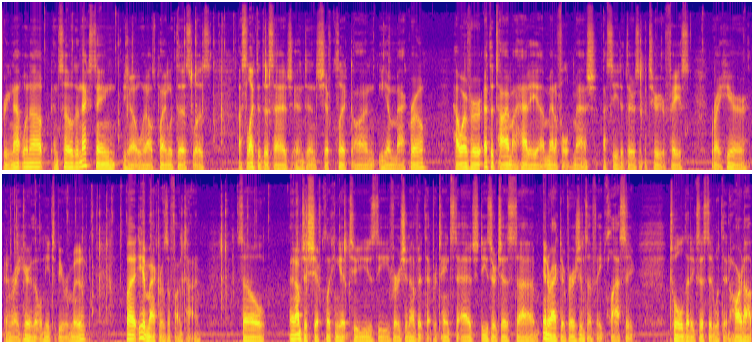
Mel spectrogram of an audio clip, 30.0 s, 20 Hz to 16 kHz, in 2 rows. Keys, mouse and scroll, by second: 1.1 middle click, 1.6 alt+middle click, 2.6-3.1 scroll up 3, 3.5 alt+click, 3.8 2, 4.1 alt+click, 4.4 alt+shift+middle click, 5.3 shift+q, 7.5 shift+click, 12.1 click, 13.0 3, 13.1 click, 13.9 middle click, 14.8 shift+click, 15.3 x, 15.7 click, 16.0 scroll down 1, 16.3 middle click, 17.2 shift+middle click, 18.9-19.4 scroll up 2, 19.4 2, 19.7 alt+click, 20.4-20.8 scroll up 1, 20.8 g, 21.1 z, 21.7 click, 21.8 q, 26.9 shift+Num_Lock, 27.3 shift+click.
